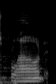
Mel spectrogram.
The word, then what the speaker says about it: Blount: Blount, and you pronounce Blount as in you can count on Blount.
